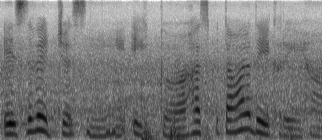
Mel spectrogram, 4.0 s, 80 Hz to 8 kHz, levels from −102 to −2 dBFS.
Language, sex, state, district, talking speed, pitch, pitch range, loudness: Punjabi, female, Punjab, Kapurthala, 120 wpm, 220 Hz, 180-250 Hz, -16 LUFS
